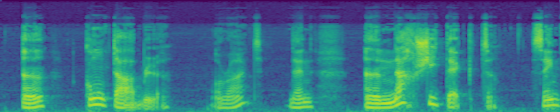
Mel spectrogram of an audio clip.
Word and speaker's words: comptable: Un comptable, so OM, remember, it goes like on, alright? And then, strangely, this P is not pronounced. Un comptable, alright?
